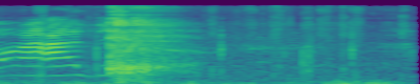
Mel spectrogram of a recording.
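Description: A toddler's short, high-pitched wavering squeal, followed by a brief breathy burst.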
